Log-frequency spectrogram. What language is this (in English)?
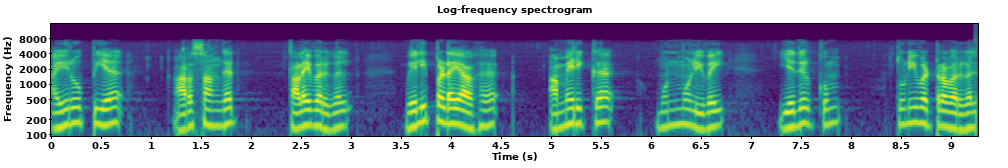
Tamil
